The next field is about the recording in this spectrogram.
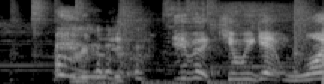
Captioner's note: laughs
